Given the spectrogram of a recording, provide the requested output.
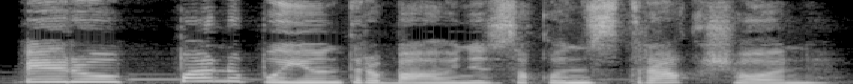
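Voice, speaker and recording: A woman's voice: high voice, big pitch swings, normal speed, a bit bright, faint music behind. A woman playing a respectful, ambitious daughter in her twenties, polite and eager, in a radio drama. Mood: eager, determined. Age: young adult. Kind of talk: Tagalog radio drama acting.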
